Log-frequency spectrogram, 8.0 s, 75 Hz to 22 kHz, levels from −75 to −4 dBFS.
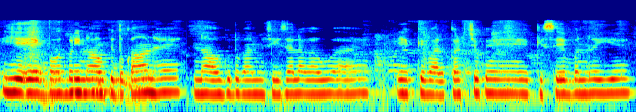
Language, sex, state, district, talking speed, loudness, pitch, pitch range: Hindi, male, Uttar Pradesh, Budaun, 210 wpm, -17 LUFS, 195 Hz, 190-200 Hz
